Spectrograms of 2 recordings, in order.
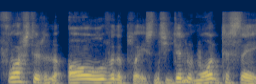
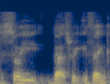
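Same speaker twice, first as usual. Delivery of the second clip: plain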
